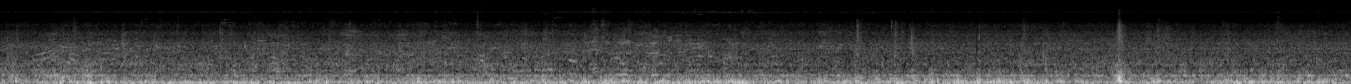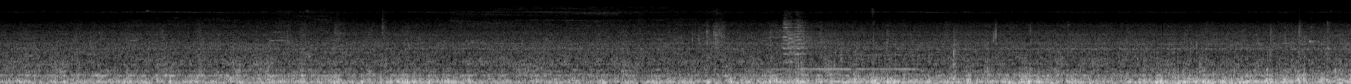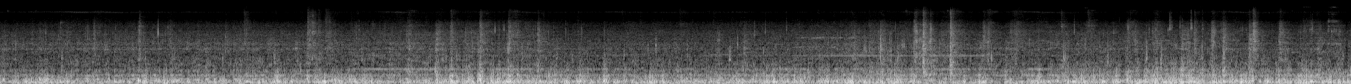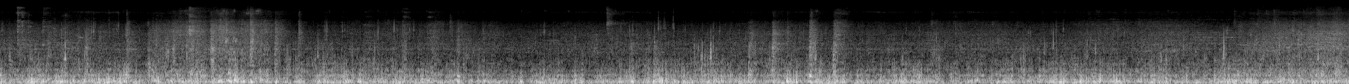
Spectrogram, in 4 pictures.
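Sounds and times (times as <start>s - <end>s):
train wheels and wind rumbling: 0.0s - 54.0s
train horn: 21.2s - 22.8s, 30.5s - 38.1s.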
